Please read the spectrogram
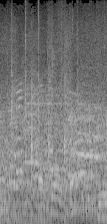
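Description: Spectators at a swim meet shouting and cheering, many voices overlapping, with a long drawn-out shout starting in the second half.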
